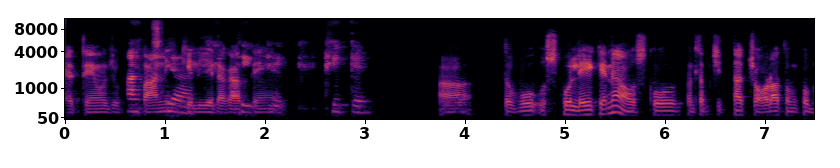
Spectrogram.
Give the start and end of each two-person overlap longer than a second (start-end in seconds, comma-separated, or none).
0.7-2.2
